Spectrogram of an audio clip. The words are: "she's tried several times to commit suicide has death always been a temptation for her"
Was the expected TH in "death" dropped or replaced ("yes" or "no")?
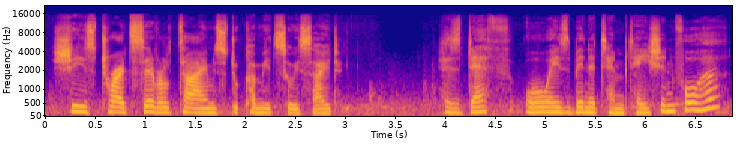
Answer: no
